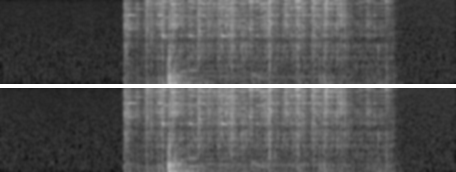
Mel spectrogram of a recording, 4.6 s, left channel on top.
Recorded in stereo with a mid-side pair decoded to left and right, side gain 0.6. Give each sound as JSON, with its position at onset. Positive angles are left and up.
{"t": 1.2, "sound": "keys jangling", "azimuth_deg": -10, "distance_m": 1.6}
